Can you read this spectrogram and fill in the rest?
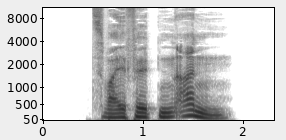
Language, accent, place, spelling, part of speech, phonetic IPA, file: German, Germany, Berlin, zweifelten an, verb, [ˌt͡svaɪ̯fl̩tn̩ ˈan], De-zweifelten an.ogg
- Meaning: inflection of anzweifeln: 1. first/third-person plural preterite 2. first/third-person plural subjunctive II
